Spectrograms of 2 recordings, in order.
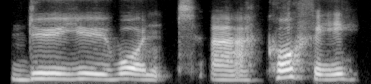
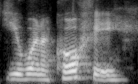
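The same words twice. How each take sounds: First: Each word is said separately and clearly. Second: The words are run together into two chunks. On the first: "five words" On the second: "what we actually say is essentially two words"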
